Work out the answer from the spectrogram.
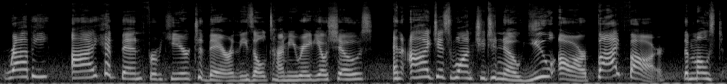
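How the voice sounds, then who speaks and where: A sassy modern young woman played by an actress in a comic radio sci-fi play. Her high voice is bright and swoops around, full of sarcasm and slang, with faint noise behind it. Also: sing-song, moderate pace, hardly any pauses, exaggerated voice. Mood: wry, chatty. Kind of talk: comedic radio drama acting.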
